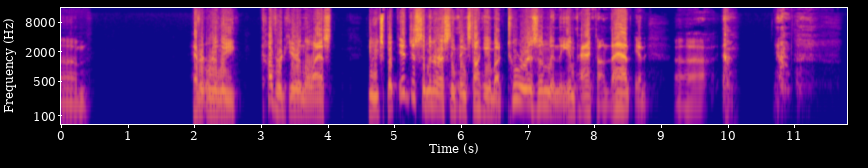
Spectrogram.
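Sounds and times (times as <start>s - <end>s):
speech: 0.0s - 0.5s, 2.0s - 11.3s
person with a cold clearing throat: 9.6s - 11.4s
person with a cold coughing: 9.9s - 11.5s.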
